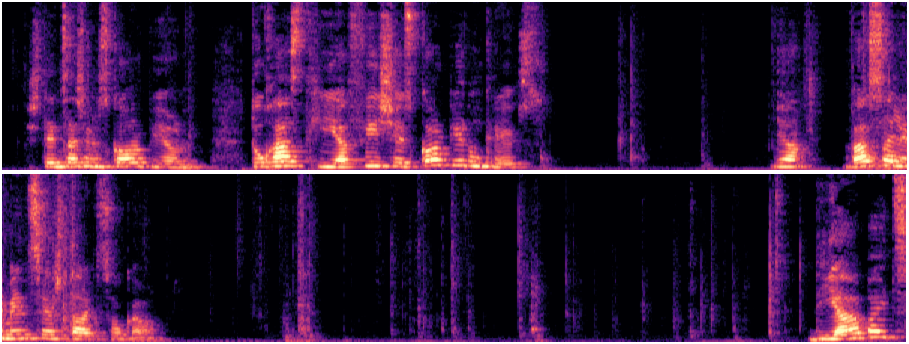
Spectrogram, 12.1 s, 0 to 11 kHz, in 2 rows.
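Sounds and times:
cards clicking and tapping: 0:04.0 - 0:05.5, 0:07.4 - 0:11.4.

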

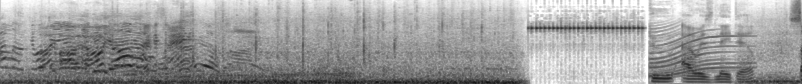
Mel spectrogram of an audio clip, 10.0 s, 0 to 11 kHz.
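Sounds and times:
wind rumbling on microphone: 0:00.0 - 0:06.6
finely pulsing high tone: 0:08.1 - 0:09.4.

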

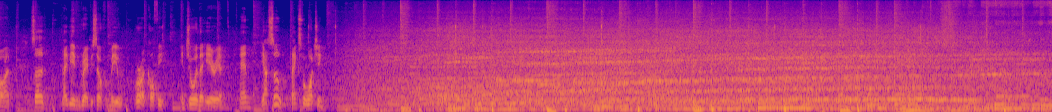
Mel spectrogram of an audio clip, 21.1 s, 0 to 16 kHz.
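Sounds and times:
background music: 0:00.0 - 0:21.0
electric train passing: 0:06.6 - 0:21.0.

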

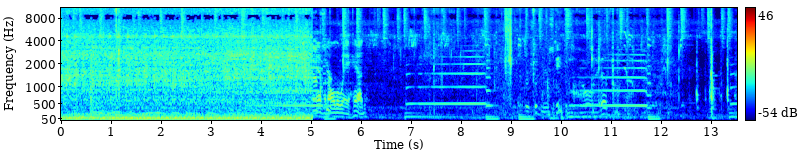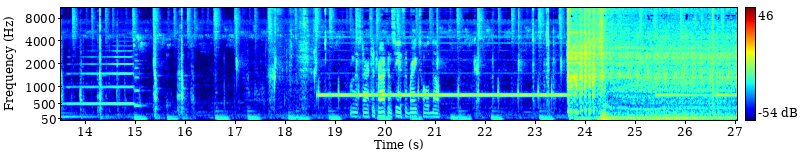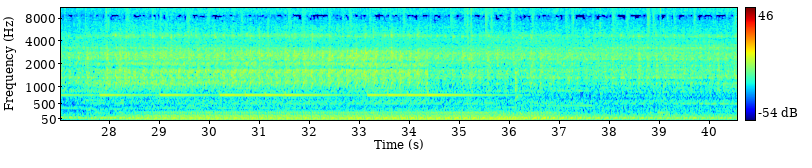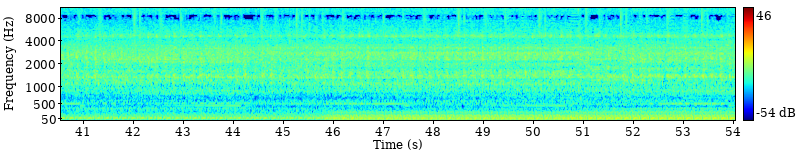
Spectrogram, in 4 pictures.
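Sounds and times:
truck engine cranking and idling: 0:00.0 - 0:54.0
dashboard warning chime: 0:18.6 - 0:24.1, 0:25.4 - 0:37.8.

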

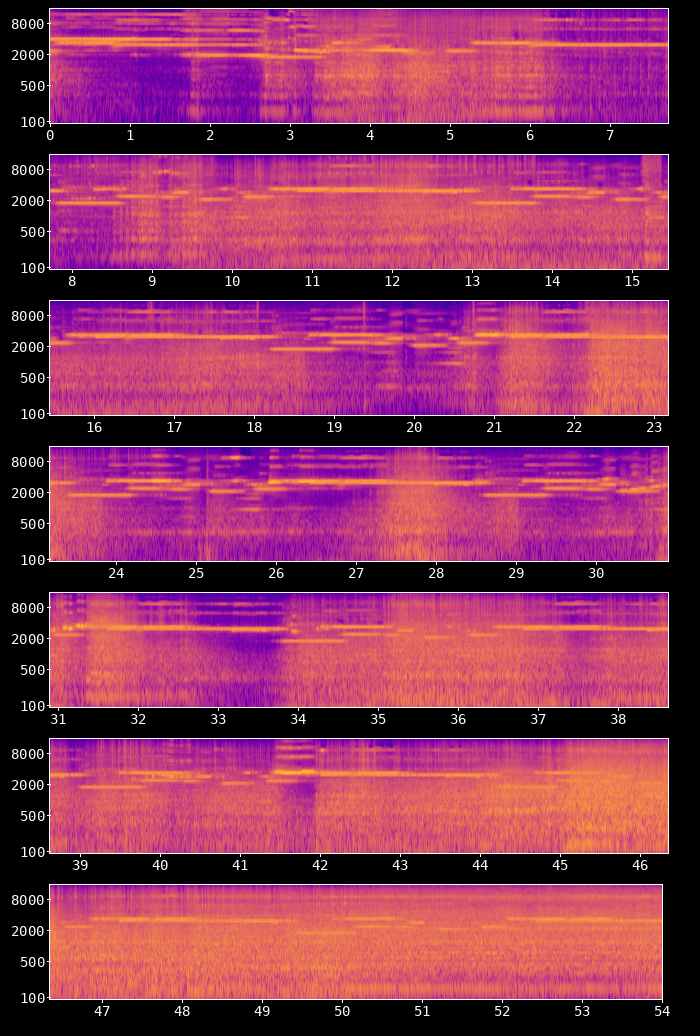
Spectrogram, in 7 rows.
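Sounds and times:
high-pitched feedback tones: 0:00.0 - 0:54.0
rising whine: 0:06.2 - 0:54.0.

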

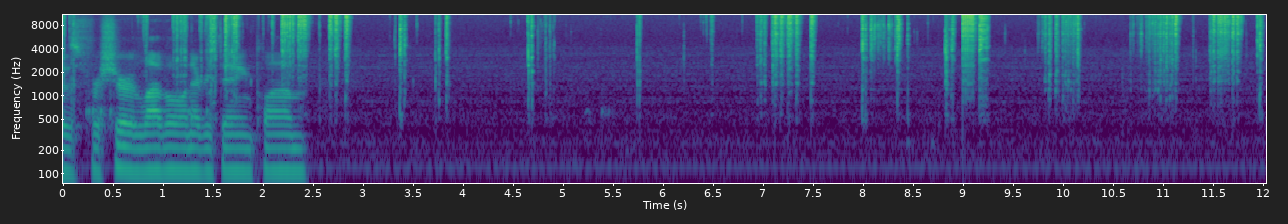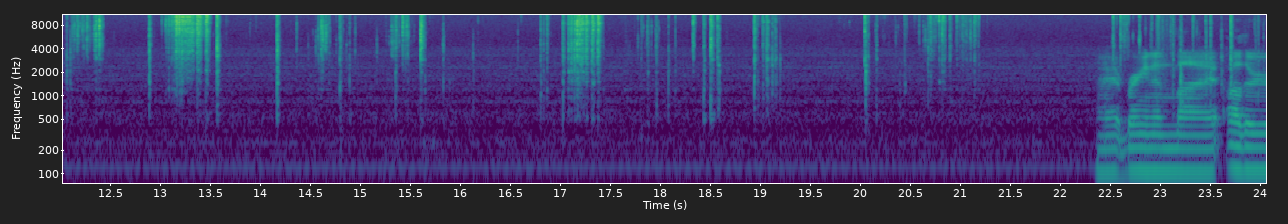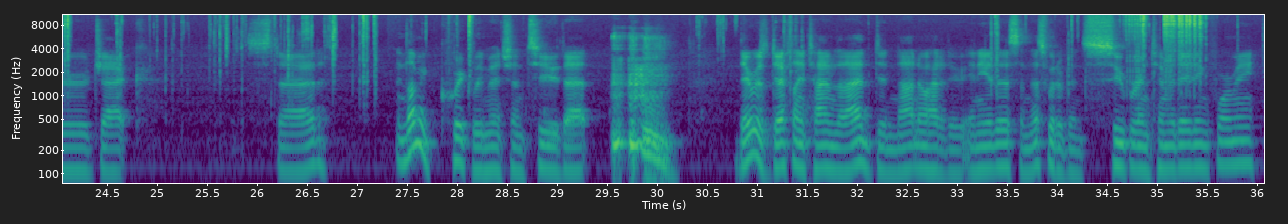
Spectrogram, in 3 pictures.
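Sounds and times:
faint steady hum: 0:00.0 - 0:36.0.

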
